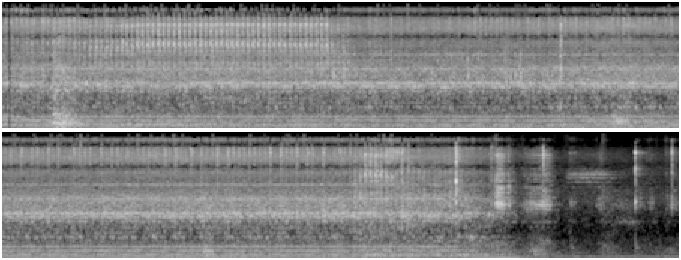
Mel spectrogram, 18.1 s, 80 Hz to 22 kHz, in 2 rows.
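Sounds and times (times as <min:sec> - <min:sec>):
electric grinder running: 0:00.0 - 0:15.2
fine rapid ticking: 0:00.2 - 0:07.0, 0:13.5 - 0:14.6.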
